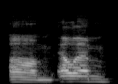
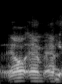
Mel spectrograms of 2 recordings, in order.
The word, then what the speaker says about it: LMFAO: LMAFO. Whatever, how you say it? No, LMFAO.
